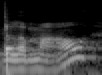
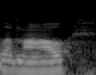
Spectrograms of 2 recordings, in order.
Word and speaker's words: Le Male: So it's called Le Male, or I'm not French, y'all, and I don't speak French, y'all, but I think it's pronounced Le Male Classique Essence de Parfum.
